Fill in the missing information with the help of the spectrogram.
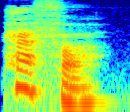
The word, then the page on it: heifer: British English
